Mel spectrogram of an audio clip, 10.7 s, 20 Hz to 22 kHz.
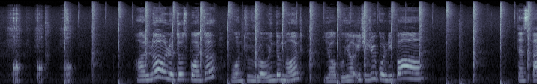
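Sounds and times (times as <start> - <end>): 
pig oinking with snorting grunts: 0.2 - 1.6
speech: 2.8 - 8.6, 10.4 - 10.7.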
